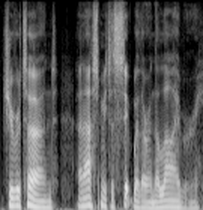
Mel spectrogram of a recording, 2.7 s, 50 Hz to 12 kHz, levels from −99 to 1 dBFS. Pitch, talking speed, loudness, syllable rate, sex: 105 Hz, 265 wpm, -18 LUFS, 7.1 syllables/s, male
